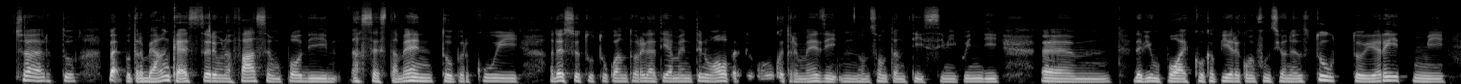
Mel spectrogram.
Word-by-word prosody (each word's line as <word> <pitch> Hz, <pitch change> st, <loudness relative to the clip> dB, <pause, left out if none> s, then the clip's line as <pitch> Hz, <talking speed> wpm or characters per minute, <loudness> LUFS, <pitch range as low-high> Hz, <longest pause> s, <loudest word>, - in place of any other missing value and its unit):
Certo, 170 Hz, -5 st, 0 dB, 0.3 s
beh -, -, +5 dB
potrebbe 140 Hz, -2 st, +2 dB
anche 175 Hz, -1 st, +4 dB
essere 150 Hz, +3 st, +3 dB
una 140 Hz, -2 st, -2 dB
fase 155 Hz, +2 st, +2 dB
un 130 Hz, -3 st, -3 dB
po' 150 Hz, +3 st, +1 dB
di 140 Hz, -1 st, 0 dB
assestamento, 150 Hz, +2 st, +1 dB
per 135 Hz, -1 st, -6 dB
cui 145 Hz, -3 st, -2 dB, 0.3 s
adesso 165 Hz, +1 st, +2 dB
è -, -, -4 dB
tutto 150 Hz, 0 st, -6 dB
quanto 145 Hz, +1 st, -2 dB
relativamente 145 Hz, 0 st, -1 dB
nuovo, 155 Hz, 0 st, +3 dB
perché 390 Hz, -, -7 dB
comunque 145 Hz, -, -5 dB
3 155 Hz, -3 st, -6 dB
mesi 135 Hz, -1 st, 0 dB
non 130 Hz, -1 st, -4 dB
sono 145 Hz, +1 st, -3 dB
tantissimi; 130 Hz, 0 st, -4 dB
quindi, 135 Hz, 0 st, -1 dB, 0.4 s
ehm, 130 Hz, -3 st, +1 dB, 0.2 s
devi 150 Hz, -2 st, +2 dB
un 145 Hz, -3 st, +1 dB
po', 140 Hz, -2 st, +5 dB
ecco, 130 Hz, -, -1 dB
capire 155 Hz, -2 st, +1 dB
come 145 Hz, -1 st, -2 dB
funziona 145 Hz, -1 st, -2 dB
il 135 Hz, 0 st, -3 dB
tutto, 185 Hz, -6 st, +1 dB
i 140 Hz, +2 st, +3 dB
ritmi. 155 Hz, -8 st, 0 dB
145 Hz, 160 wpm, -22 LUFS, 135-155 Hz, 0.4 s, beh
